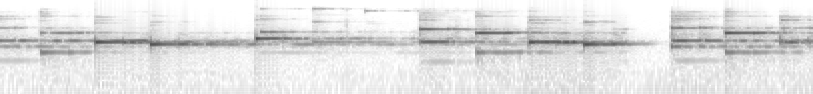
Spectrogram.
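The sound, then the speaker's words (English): Bright electronic chimes for callers getting on air: a melodic run of ringing notes in a few phrases that step up and down in pitch, played clearly and alone with no talking. “that's what you'll hear when you get on the air. That's my latest version of chimes.”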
